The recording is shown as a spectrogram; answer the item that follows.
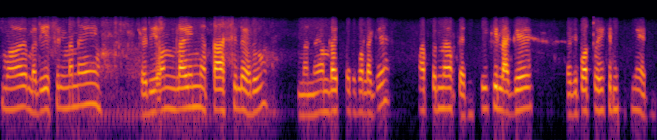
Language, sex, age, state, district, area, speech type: Assamese, female, 45-60, Assam, Udalguri, rural, conversation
